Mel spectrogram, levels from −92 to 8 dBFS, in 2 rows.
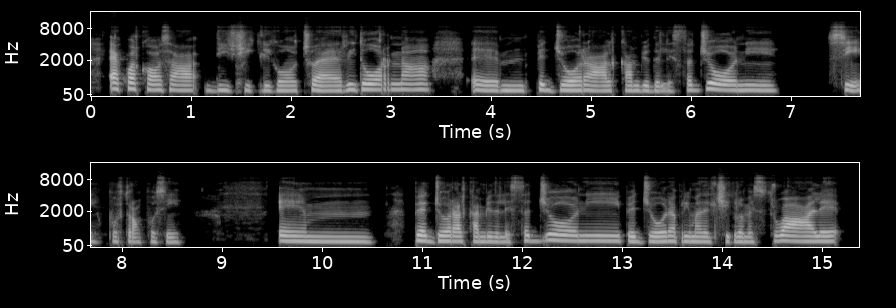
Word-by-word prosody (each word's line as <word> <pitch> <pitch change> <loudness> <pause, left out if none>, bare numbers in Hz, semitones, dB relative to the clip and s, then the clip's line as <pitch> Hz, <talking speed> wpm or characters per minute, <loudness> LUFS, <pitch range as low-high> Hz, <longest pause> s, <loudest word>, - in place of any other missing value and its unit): È 235 -1 +6
qualcosa 195 -5 +2
di 180 +1 -6
ciclico, 175 +1 -3
cioè 170 -1 +2
ritorna, 210 +1 +1 0.4
ehm, 180 -4 0
peggiora 185 -1 +2
al 175 0 -1
cambio 175 0 -2
delle 160 -1 -5
stagioni. 185 -1 +1 0.5
Sì, 175 -4 -1
purtroppo 170 -1 -5
sì. 160 0 -5 1.0
Ehm, 175 -3 -1 0.4
peggiora 190 -1 +3
al 180 - 0
cambio 175 -1 -1
delle 165 -1 -3
stagioni, 195 -1 0
peggiora 180 0 +1
prima 175 0 -1
del 170 -1 -2
ciclo 175 -1 -1
mestruale, 185 - +2
180 Hz, 100 wpm, -27 LUFS, 175-195 Hz, 1.0 s, È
